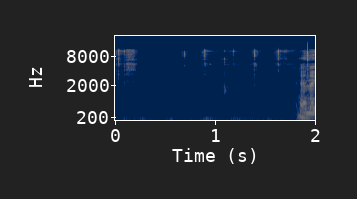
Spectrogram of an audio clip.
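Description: Pen writing on a paper worksheet: a series of faint, short, dry scratches and ticks from the pen strokes.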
